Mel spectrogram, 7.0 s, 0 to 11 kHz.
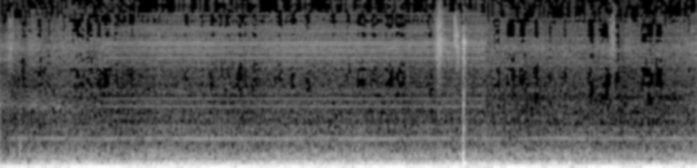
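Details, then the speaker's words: Honda Accord 7th generation, 300,000 km, idling: a steady, thin electrical buzz from the amplifier, independent of volume, because an aftermarket head unit was installed without power isolation from the onboard network, so interference gets in. "Поэтому вот такой вот мерзкий зумер, вот этот звенит, но тебя раздражает."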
